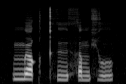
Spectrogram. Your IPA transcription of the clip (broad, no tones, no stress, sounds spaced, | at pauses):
m ɵ q kʰ ɨ h ɐ m ç u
